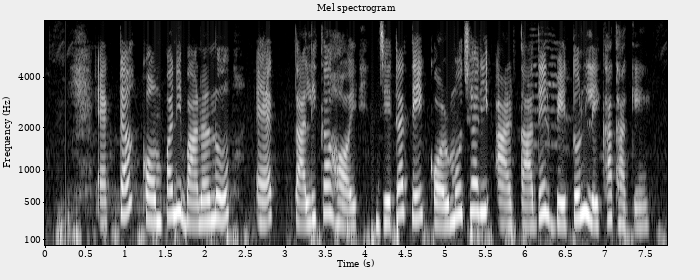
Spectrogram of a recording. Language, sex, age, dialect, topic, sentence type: Bengali, female, <18, Northern/Varendri, banking, statement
